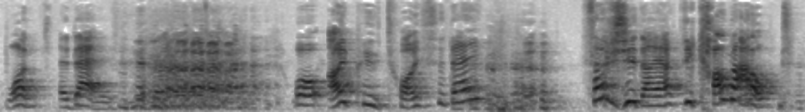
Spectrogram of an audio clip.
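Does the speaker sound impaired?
Yes: athetoid cerebral palsy; athetoid cerebral palsy with myotonia and ataxia.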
